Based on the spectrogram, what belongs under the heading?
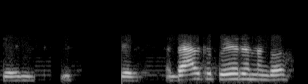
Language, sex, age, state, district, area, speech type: Tamil, female, 60+, Tamil Nadu, Coimbatore, rural, conversation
